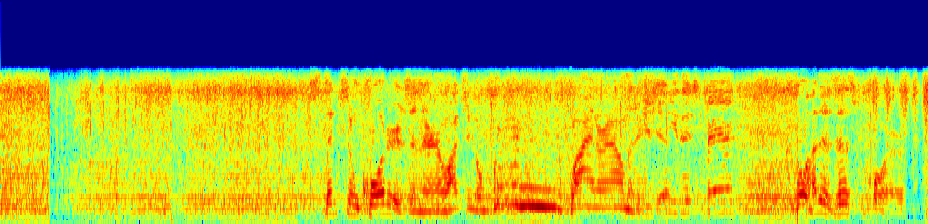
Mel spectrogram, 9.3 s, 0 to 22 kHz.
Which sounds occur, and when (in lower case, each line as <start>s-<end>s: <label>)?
0.0s-9.2s: liquid
0.0s-9.2s: mechanisms
0.0s-9.2s: sink (filling or washing)
0.5s-1.5s: generic impact sounds
3.2s-9.2s: conversation
3.2s-7.3s: male speech
8.0s-9.0s: male speech
8.7s-9.2s: generic impact sounds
